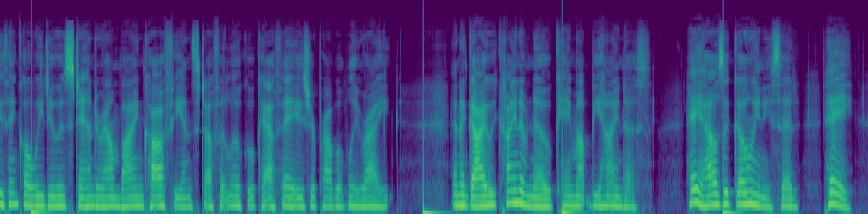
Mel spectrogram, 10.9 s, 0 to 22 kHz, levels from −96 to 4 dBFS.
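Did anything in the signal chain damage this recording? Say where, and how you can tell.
Yes: a DC step at 0.40, 5.29, 7.03 and 9.04 s, each a low thump as the waveform's zero line jumps by about −15 to −16 dBFS at the converter or analogue input, then decays through a 2 Hz high-pass while the speech continues unchanged.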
